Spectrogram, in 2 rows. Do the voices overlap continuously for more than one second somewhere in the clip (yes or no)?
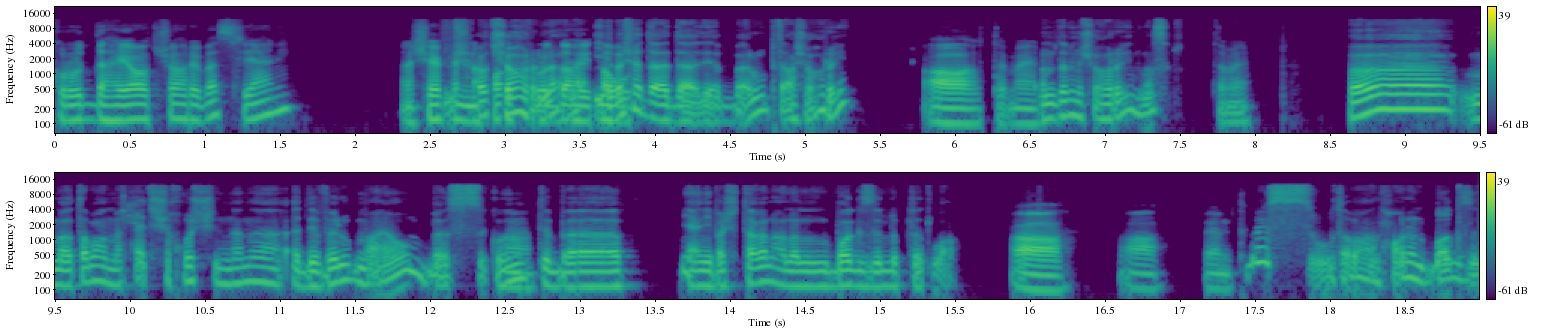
yes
